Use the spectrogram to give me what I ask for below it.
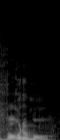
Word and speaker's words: Voldemort: has been quoted to say it was Voldemort. Voldemort. Like, the T is silent.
